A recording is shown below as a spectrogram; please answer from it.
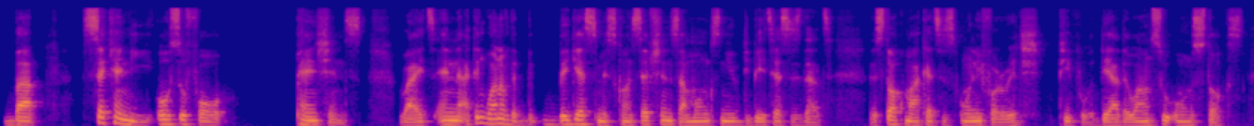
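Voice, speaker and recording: Man, lowish pitch, very mellow tone, explanatory teaching style, emphatic repetition, direct address to learners. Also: normal speed, slightly rough. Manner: repeats words and phrases for emphasis; addresses listeners directly with everyday examples. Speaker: debate trainer and lecturer. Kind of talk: informal explanatory lecture.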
